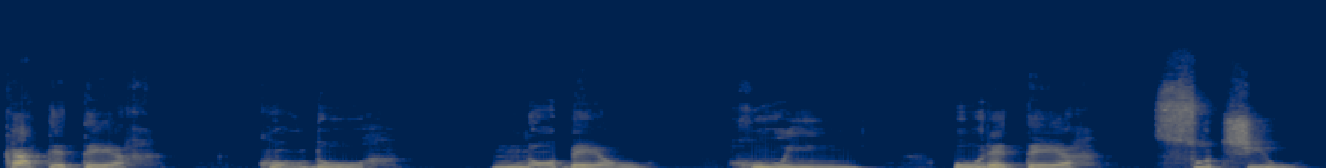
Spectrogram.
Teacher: Essas palavras são Obrigatoriamente oxítonas Ou seja a última sílaba é a mais forte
